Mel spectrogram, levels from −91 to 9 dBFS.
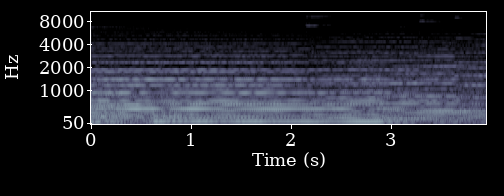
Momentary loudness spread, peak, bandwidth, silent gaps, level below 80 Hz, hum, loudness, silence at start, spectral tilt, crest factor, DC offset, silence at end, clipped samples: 6 LU; -22 dBFS; 7.6 kHz; none; -60 dBFS; none; -36 LUFS; 0 s; -9 dB/octave; 14 dB; under 0.1%; 0 s; under 0.1%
